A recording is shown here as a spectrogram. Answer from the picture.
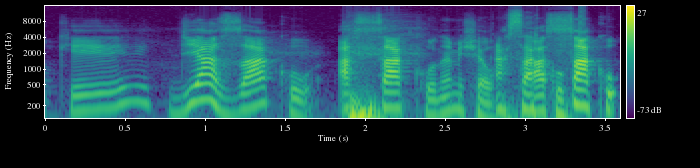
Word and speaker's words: Asako: Asako. 1 e 2. A Cris me ensinou a pronunciar Asako.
